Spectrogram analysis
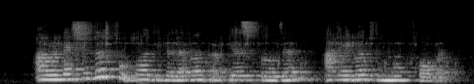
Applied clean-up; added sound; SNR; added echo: neural separator model SepFormer DNS4.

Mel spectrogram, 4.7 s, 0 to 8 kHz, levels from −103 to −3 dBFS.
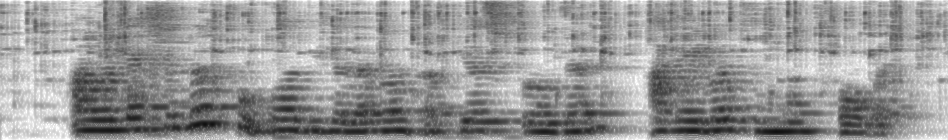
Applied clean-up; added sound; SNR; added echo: classical method WPE with log-MMSE.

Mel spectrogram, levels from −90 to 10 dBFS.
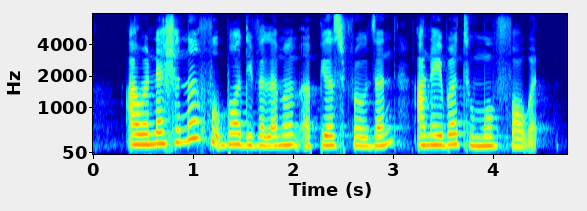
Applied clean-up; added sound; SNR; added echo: none; none; none; none.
